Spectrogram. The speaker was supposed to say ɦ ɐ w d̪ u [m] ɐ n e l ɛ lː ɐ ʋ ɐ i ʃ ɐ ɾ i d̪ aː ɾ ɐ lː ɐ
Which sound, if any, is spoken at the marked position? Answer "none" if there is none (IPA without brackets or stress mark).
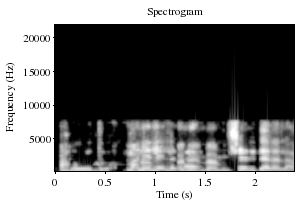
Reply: m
